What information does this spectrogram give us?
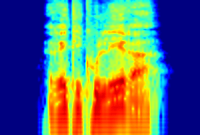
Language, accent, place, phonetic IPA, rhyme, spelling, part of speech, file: German, Germany, Berlin, [ʁetikuˈlɛːʁɐ], -ɛːʁɐ, retikulärer, adjective, De-retikulärer.ogg
- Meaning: inflection of retikulär: 1. strong/mixed nominative masculine singular 2. strong genitive/dative feminine singular 3. strong genitive plural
